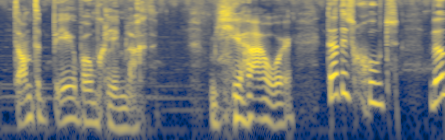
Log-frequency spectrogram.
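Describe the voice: What's heard here is plain reading aloud.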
